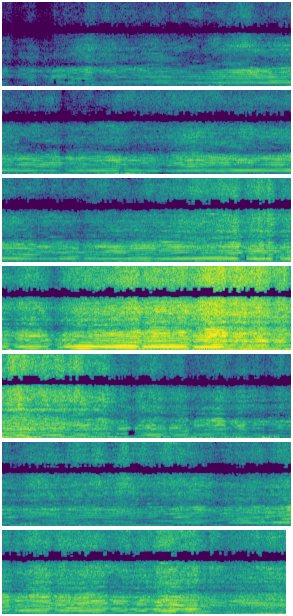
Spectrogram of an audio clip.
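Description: Snowmobile engine revving as the sled rides through deep powder, its pitch rising and falling with the throttle. It grows loudest about halfway through, drops back, then builds again near the end.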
